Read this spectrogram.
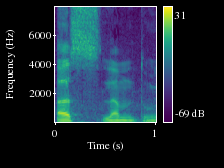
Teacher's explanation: یہاں دونوں حمزوں کو تحقیق کے ساتھ پڑھیں گے، یعنی کہ واضح پڑھیں گے، نرم نہیں کرنا کسی کو بھی. · سین کو باریک سیٹی سے ادا کرنا ہے. میم ساکن کا اظہار ہے، غنہ نہیں کریں گے. · میم ساکن کا اظہار ہے، غنہ نہیں کریں گے. یہاں بھی میم ساکن کا اظہار ہوگا ملانے کی صورت میں.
